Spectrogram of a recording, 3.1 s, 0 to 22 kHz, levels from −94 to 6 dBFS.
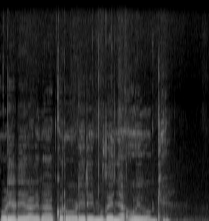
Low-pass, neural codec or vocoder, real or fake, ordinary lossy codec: none; none; real; none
